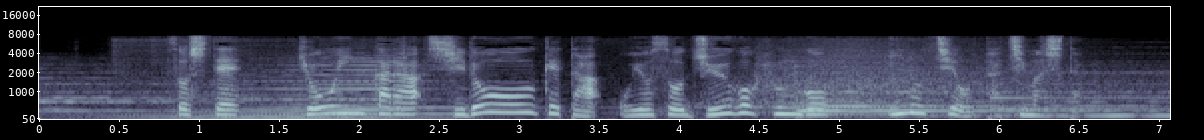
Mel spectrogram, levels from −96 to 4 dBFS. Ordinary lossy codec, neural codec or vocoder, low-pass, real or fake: AAC, 48 kbps; none; 7.2 kHz; real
